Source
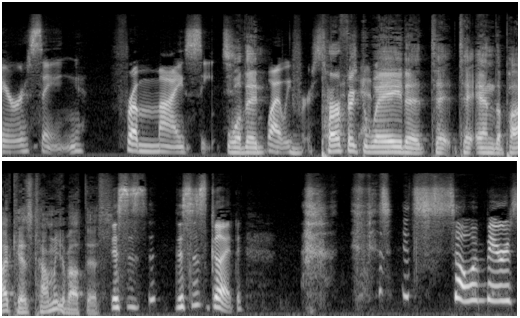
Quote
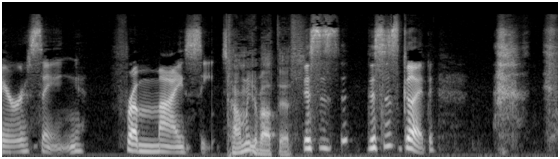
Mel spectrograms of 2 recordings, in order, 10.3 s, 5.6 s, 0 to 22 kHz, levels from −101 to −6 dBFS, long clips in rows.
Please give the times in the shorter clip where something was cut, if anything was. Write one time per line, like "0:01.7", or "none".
0:02.2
